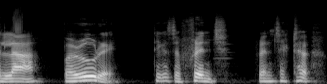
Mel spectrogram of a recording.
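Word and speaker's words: La Parure: নাম কি লা পারুরে এটা উচ্চারণ হচ্ছে লা পারুরে ঠিক আছে ফ্রেঞ্চ ফ্রেঞ্চ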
